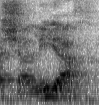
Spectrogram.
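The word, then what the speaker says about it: שליח: es la palabra hebrea shalia sh shalia se pronuncia así con tilde en la i nunca vayan a decir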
